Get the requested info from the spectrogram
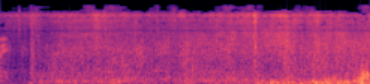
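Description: Wind buffeting a phone microphone outdoors, a steady rushing noise heaviest in the low end that grows louder near the end, mixed with the scuff of boots and an inflatable snow tube moving over icy snow.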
